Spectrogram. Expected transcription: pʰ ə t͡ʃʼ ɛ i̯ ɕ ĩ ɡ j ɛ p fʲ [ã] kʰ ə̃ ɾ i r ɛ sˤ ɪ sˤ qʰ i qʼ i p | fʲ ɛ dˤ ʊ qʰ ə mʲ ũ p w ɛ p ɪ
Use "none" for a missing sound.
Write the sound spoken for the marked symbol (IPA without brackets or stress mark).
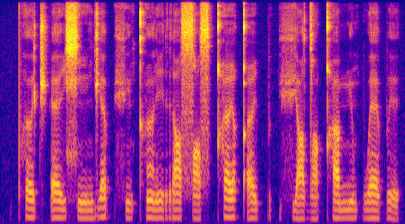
ə̃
